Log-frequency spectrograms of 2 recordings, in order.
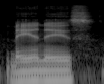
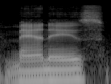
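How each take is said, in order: First: "Mayonnaise" as MAY-uh-naze; current pronunciation. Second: "Mayonnaise" as MAN-uh-naze, questioning; trying childhood pronunciation. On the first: Testing how they say it now, MAY-uh-naze. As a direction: say "Mayonnaise" starting with a long MAY. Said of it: "This is what I say now". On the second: Wondering how they said it growing up, MAN-uh-naze. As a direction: say "Mayonnaise" with a short A, unsure. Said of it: "Did I say that growing up". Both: Shown as a demonstration.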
